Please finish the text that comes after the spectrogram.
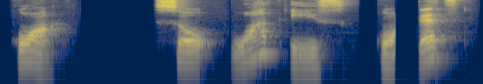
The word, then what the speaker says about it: Gua: The tri pronunciation in mandaring is called gua.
